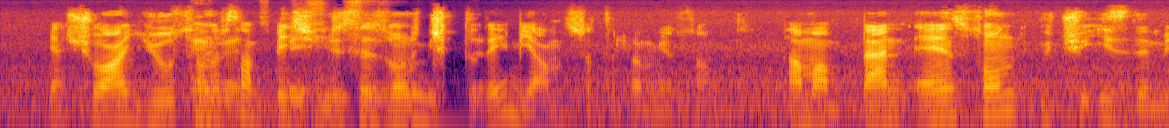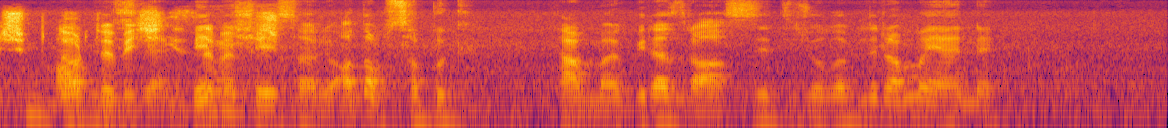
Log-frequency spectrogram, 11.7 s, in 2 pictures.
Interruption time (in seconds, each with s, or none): 1.0 s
